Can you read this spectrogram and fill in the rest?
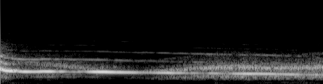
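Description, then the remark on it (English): A man, a crook on a slope below a mining camp, imitates a shrill wolf howl while waving a burning pine branch over his head: one long sustained wavering note that slowly sinks in pitch over about three seconds, loud with no other sounds. “Then he set fire to the pine branch, waved it over his head, and at the same time gave voice to a shrill wolf howl.”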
